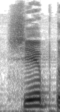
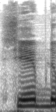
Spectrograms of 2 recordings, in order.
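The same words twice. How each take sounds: First: शेप्ड ending in an unvoiced ट; correct pronunciation. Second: शेप्ड ending in a voiced ड; wrong pronunciation. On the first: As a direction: say शेप्ड as "shept", with a T at the end. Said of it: "इसका उच्चारण अलग होता है". (शेप्ड के अंत में ड की जगह ट) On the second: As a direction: say शेप्ड with a hard D at the end. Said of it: "कुछ लोग इसका गलत उच्चारण करते हैं". (शेप्ड के अंत में ड की आवाज़) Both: Shown as a demonstration.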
